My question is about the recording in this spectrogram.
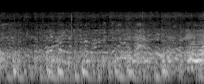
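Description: Several men's voices talking and calling over one another on an open cricket field, with music underneath.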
